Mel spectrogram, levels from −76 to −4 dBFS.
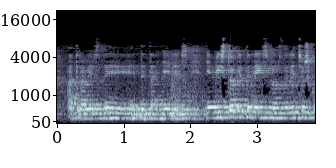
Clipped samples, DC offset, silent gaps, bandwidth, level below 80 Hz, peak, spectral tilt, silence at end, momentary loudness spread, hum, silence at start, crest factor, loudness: under 0.1%; under 0.1%; none; 8.6 kHz; -58 dBFS; 0 dBFS; -5 dB/octave; 0 s; 3 LU; none; 0 s; 14 dB; -15 LUFS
